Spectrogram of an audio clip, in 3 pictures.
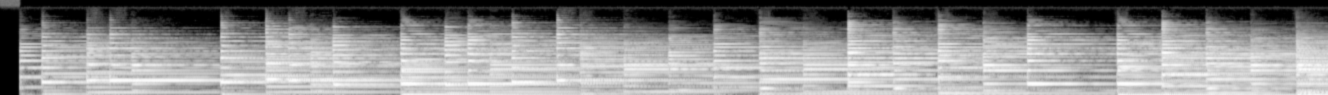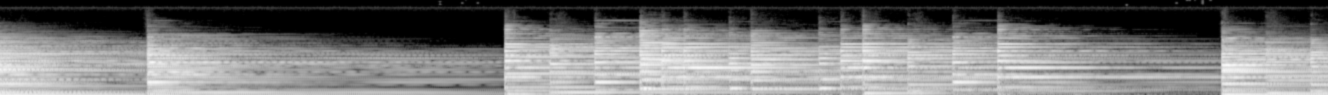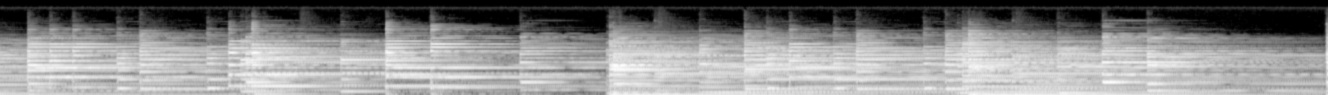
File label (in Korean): Piano ver 멜로디MR 남자키; 그 남자의 기억법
